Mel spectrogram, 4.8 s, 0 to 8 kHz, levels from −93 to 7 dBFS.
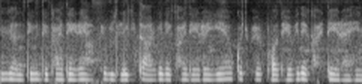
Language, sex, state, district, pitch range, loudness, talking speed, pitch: Hindi, female, Bihar, Darbhanga, 180-195 Hz, -19 LUFS, 295 wpm, 185 Hz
